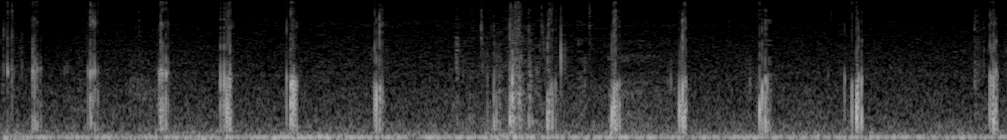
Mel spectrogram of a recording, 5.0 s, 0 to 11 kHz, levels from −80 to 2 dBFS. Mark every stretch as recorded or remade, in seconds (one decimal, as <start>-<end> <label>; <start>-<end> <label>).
0.0-5.0 recorded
